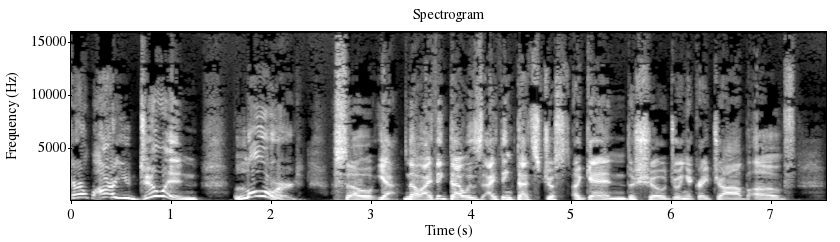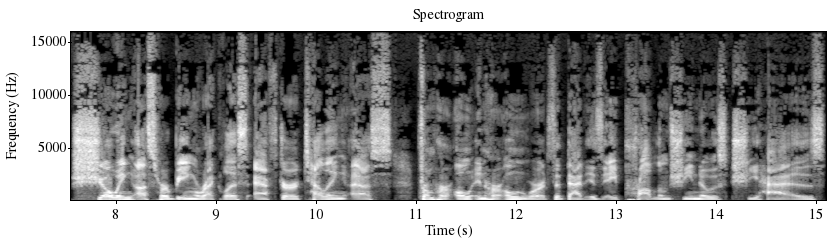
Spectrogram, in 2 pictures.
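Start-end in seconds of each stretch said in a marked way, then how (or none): 0.0-2.3 play-acted very high, swooping yell. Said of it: "I was doing that to my screen".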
